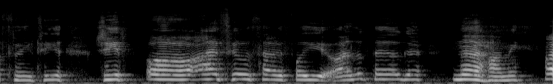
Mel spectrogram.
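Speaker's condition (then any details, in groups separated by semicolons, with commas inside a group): Cerebral palsy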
